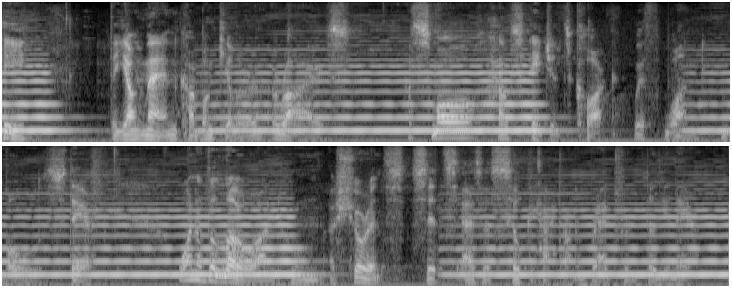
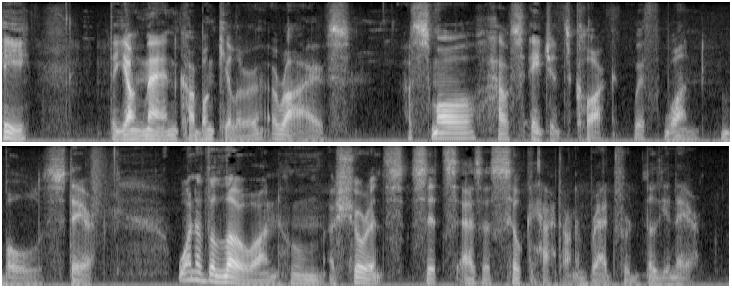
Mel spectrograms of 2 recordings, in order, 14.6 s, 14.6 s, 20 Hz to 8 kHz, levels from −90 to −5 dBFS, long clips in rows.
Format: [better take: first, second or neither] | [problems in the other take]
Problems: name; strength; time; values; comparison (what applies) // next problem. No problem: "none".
second | background sound (Bowed string instrument); 3 dB above the speech // room echo; dies away in 1.4 s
